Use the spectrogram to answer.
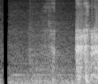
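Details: A single short, harsh cough from an adult man with a new lung problem that he suspects came from dust while detained and sleeping on a cement floor; room hum underneath.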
